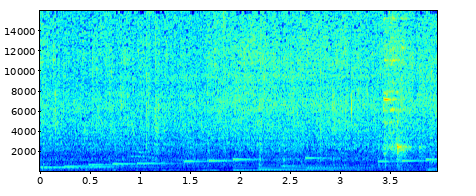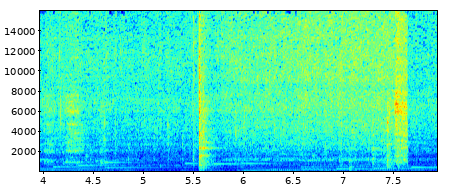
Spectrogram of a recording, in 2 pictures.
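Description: Garlic paste fries in a pan of biryani masala, a continuous crackling sizzle with occasional sharp spoon knocks, close up, while a steady tonal music bed plays underneath.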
